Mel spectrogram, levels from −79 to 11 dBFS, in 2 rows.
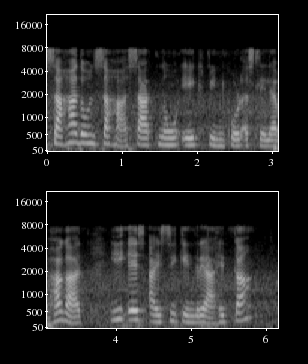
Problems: constant background noise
